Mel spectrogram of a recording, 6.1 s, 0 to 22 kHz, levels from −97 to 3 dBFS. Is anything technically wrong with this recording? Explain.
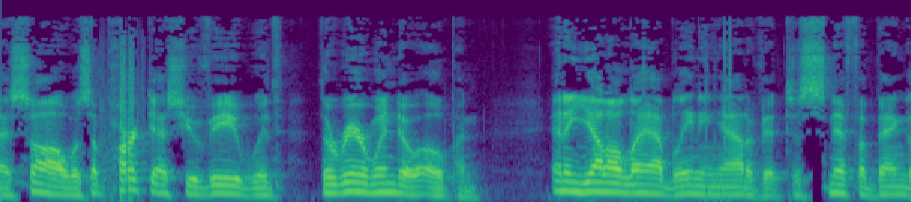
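Yes, there's loose connector crackle in two spots in this speech clip: from 0.66 to 0.96 s, and again from 4.70 to 4.87 s. It sounds like an irregular burst of scratchy crackle. What's happening is a worn or dirty contact somewhere in the cable run that keeps making and breaking as it shifts, so the signal gets chopped on and off rapidly, with pops wherever there's DC on the line.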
